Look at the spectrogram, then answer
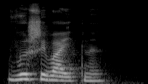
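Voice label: "вышивайтны", Komi, female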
